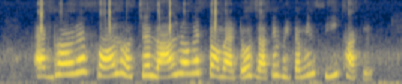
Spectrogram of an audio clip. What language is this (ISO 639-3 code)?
ben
